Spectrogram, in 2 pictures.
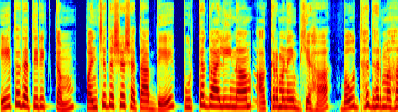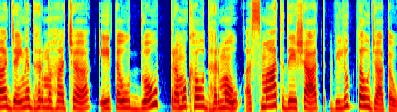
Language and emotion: Sanskrit, neutral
